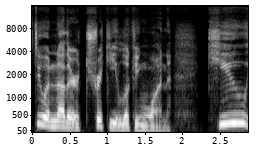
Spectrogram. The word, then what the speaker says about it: queue: You just say the name of the first letter. That's it. It's pronounced Q. Q.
